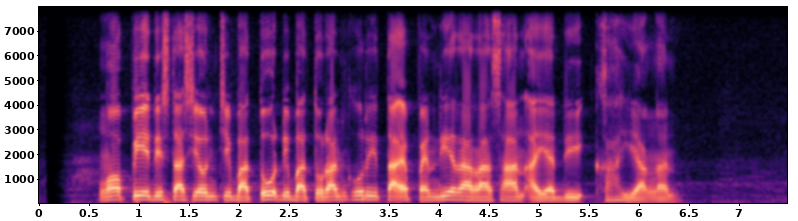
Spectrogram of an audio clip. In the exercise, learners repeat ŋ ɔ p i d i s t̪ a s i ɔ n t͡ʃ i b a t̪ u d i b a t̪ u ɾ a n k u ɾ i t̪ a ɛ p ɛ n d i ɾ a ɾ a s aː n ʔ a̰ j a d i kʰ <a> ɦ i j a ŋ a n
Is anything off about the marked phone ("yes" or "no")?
no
